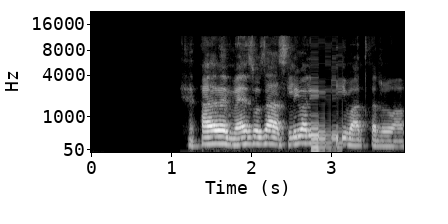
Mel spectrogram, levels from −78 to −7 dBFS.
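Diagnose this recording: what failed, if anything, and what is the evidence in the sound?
Something goes wrong at the driver or buffer stage. From 2.76 to 3.14 s the speech collapses into a stiff, metallic drone pinned at about 94 Hz, tracking the words only loosely: classic robotic sound from repeated short buffers. That pitch points to a chunk of roughly 10.7 ms being looped, and for most of that stretch you're hearing repeats rather than fresh audio. The likely cause is input arriving too slowly, so the software keeps recycling its last buffer while real samples are dropped.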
